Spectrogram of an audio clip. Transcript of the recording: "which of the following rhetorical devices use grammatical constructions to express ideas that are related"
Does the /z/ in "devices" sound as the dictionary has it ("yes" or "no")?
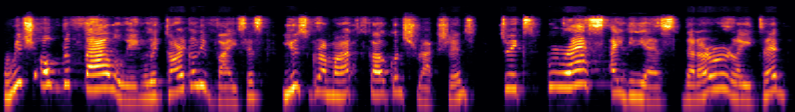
no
